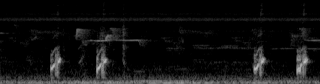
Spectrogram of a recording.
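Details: Lure recording of a white-breasted waterhen for attracting wild waterhens: two short hollow notes, a pause of over a second, then two more, with soft high whistles of other birds in the gaps.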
